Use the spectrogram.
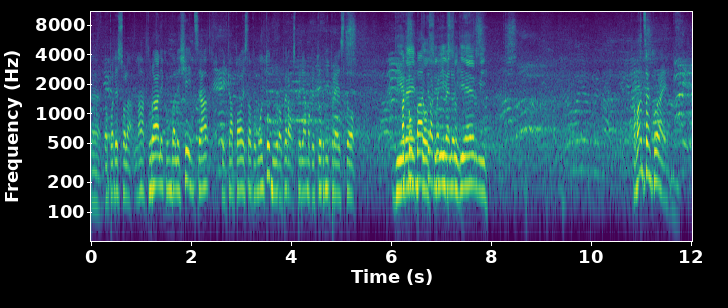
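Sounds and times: man commentating: 0:06.0 - 0:07.9.

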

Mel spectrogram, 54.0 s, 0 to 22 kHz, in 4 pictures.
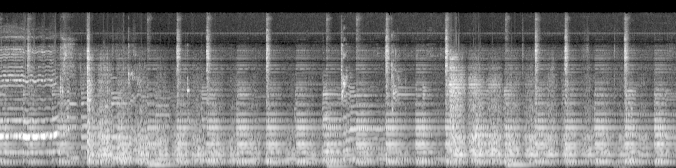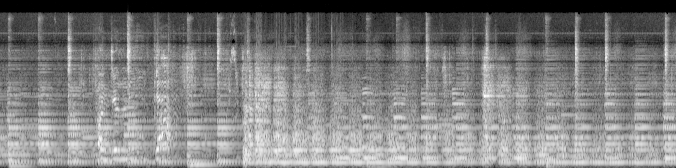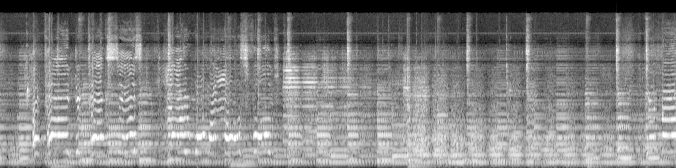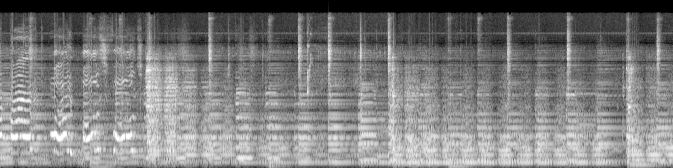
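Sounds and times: band playing amplified guitars: 0:00.0 - 0:54.0
wavering high guitar tones: 0:27.6 - 0:38.0.

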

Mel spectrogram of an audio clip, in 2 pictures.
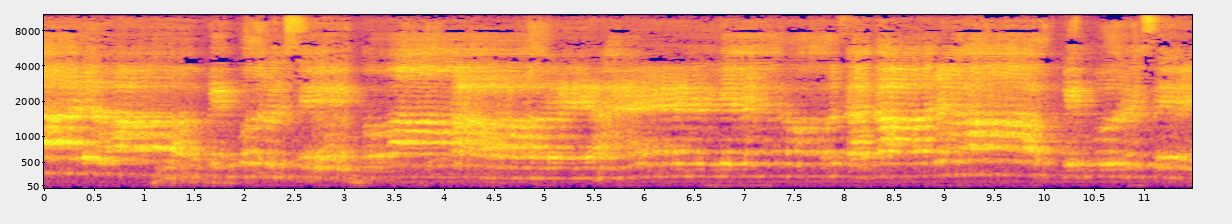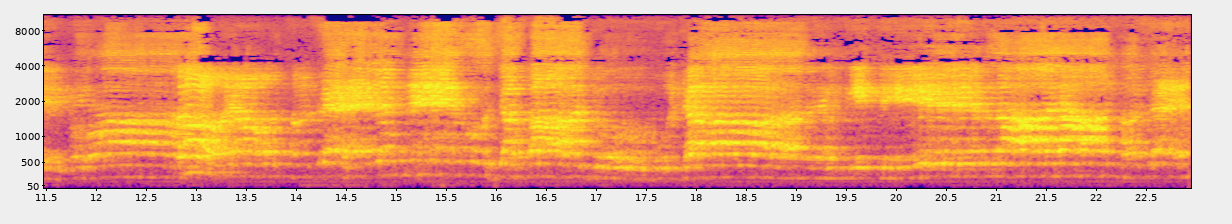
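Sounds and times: men chanting an elegy: 0:00.0 - 0:22.9.

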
